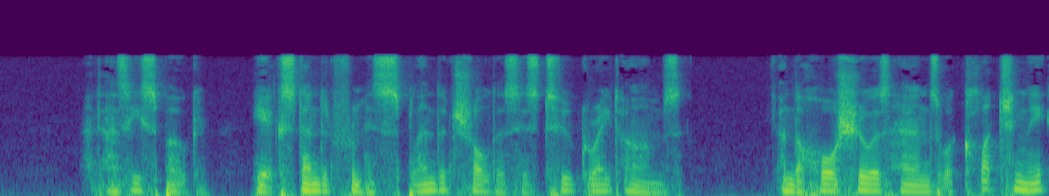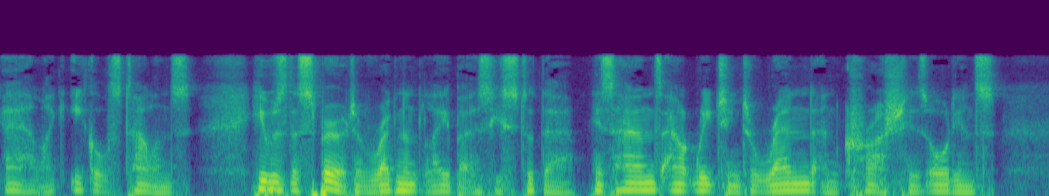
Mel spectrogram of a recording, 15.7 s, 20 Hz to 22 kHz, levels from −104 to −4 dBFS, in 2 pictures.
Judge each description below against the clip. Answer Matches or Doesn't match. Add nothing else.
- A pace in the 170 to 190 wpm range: Matches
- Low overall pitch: Matches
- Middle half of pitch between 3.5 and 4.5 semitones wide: Doesn't match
